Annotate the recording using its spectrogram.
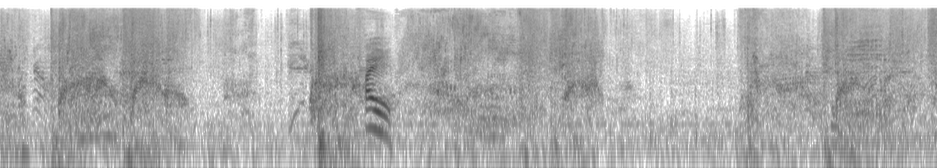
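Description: A blade slashes into flesh with wet thuds.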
